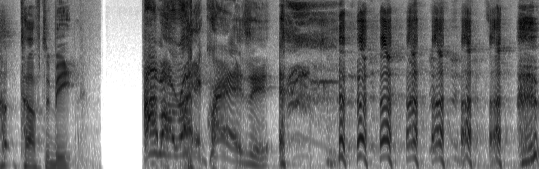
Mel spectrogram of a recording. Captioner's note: laugh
